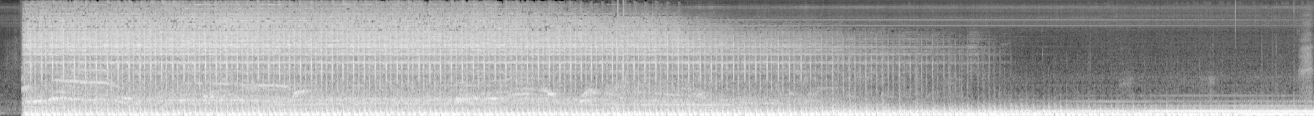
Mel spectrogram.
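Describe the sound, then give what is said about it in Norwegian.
Dense, loud drumming at a concert fills the hall, then gradually turns muffled and dull as the highs fade away, leaving a low, throbbing rumble as if heard from inside a man's head. “Først og vær i salen og hør eh, det blir spilt trommer, og så går vi inn i hans hode.”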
